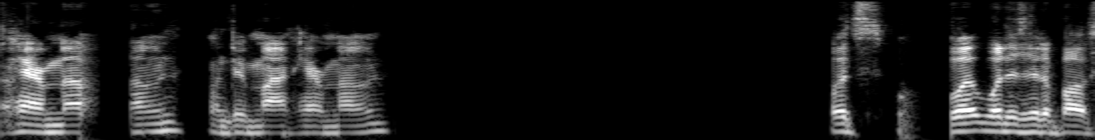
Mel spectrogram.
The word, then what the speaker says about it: Hermon: I I don't Mount Hermone. H E R M O N spelled like Herman.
